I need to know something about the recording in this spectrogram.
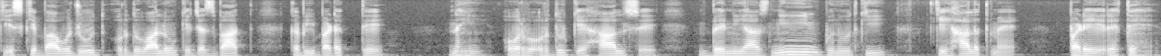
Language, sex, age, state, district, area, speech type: Urdu, male, 18-30, Jammu and Kashmir, Srinagar, rural, spontaneous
